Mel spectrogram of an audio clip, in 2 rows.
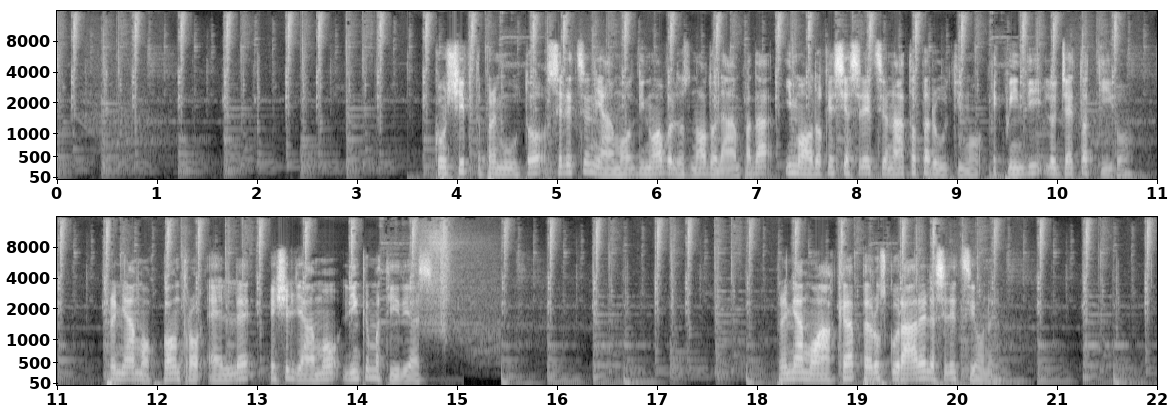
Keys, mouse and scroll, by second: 4.5 shift+click, 5.1 shift+click, 5.6 shift+click, 12.6 ctrl+l, 18.6 h, 19.6-22.0 middle drag.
